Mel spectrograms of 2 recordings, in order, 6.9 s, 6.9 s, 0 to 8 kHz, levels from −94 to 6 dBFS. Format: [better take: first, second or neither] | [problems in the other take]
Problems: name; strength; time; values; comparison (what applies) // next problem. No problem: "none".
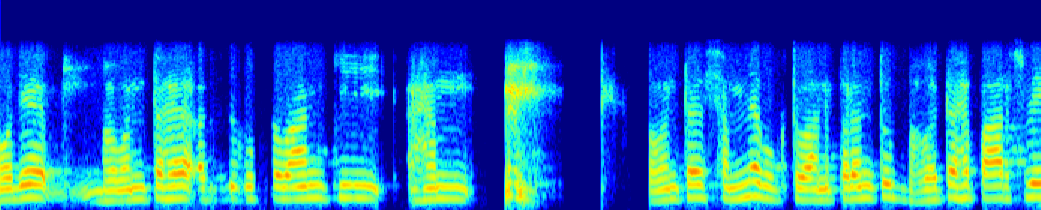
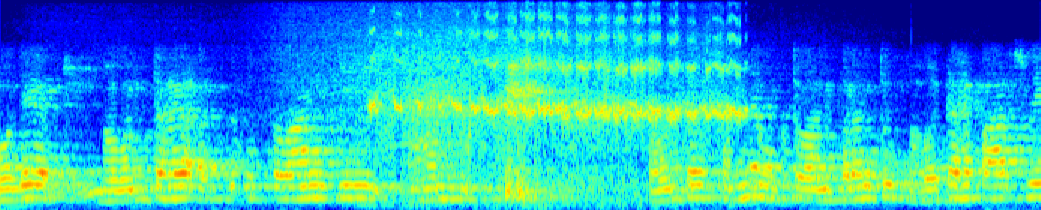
first | background sound (Accelerating, revving, vroom / Car); 6 dB below the speech // room echo; dies away in 1.2 s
